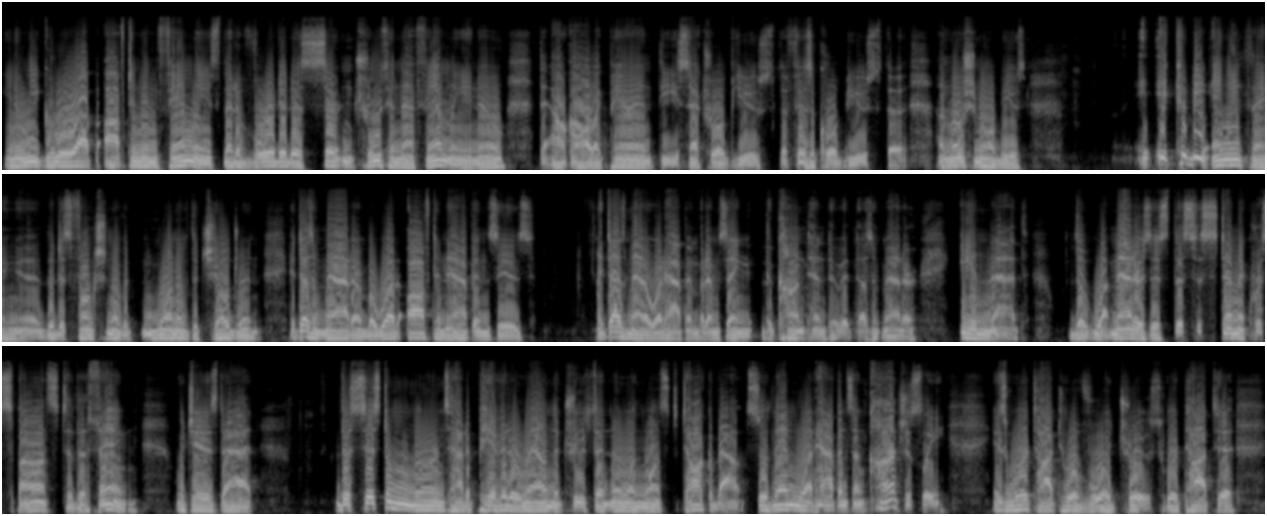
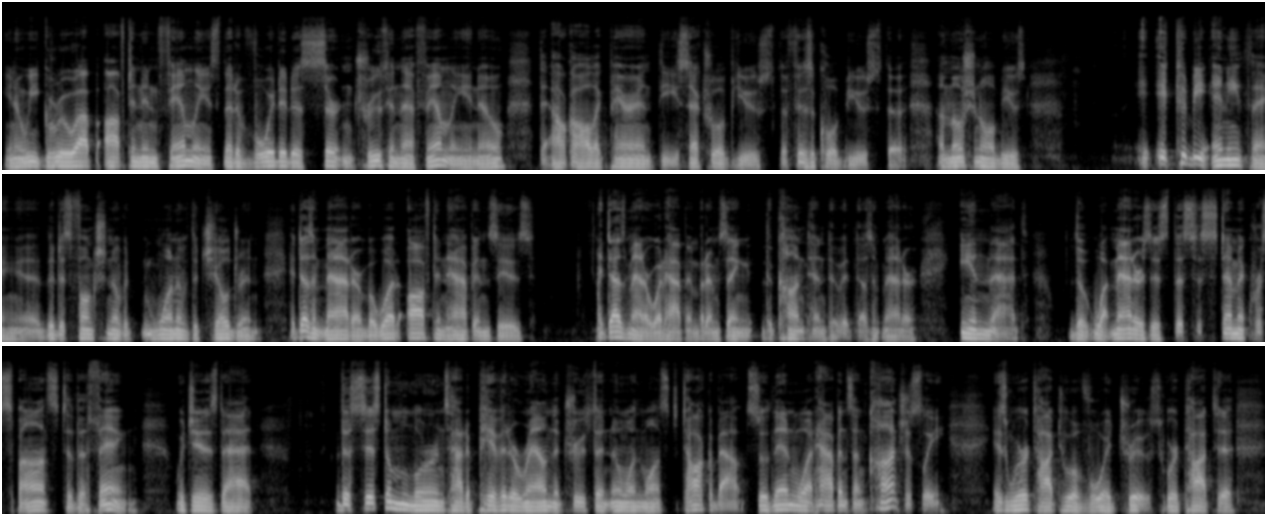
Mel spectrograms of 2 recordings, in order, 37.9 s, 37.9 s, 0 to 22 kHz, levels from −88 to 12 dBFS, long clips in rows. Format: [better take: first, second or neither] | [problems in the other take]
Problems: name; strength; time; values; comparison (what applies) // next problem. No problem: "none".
second | distortion; heavy; 6 dB below the speech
